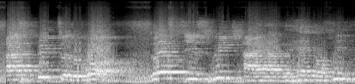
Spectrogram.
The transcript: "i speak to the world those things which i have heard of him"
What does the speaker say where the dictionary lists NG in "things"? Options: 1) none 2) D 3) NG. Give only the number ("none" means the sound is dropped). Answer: 1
